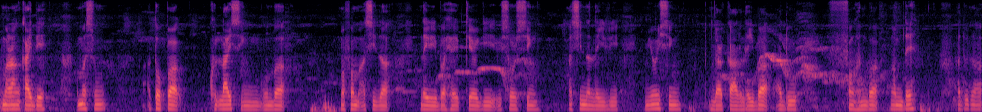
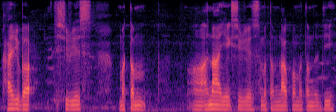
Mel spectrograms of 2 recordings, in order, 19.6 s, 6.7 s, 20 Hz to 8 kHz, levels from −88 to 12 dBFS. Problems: background sounds at intervals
